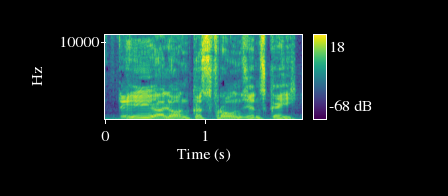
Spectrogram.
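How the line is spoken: Loud, deliberately deep voice. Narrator (Russian): громко, нарочито низким голосом спросил он

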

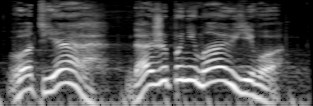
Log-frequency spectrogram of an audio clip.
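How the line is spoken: Tragic sigh. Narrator (Russian): трагически вздохнув, сказал Каас

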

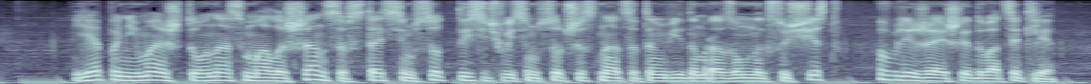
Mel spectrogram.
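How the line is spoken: Gruff mutter. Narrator (Russian): буркнул он

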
